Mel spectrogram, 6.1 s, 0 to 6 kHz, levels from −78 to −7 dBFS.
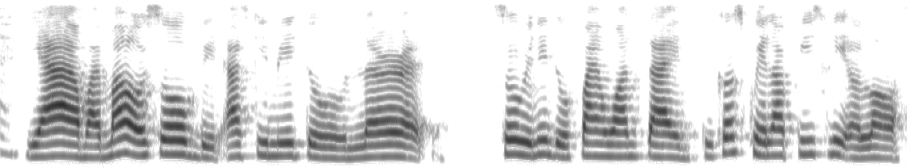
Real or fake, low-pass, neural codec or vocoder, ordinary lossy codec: fake; 5.4 kHz; codec, 16 kHz, 4.8 kbps, FACodec; AAC, 48 kbps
